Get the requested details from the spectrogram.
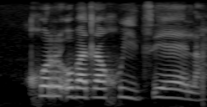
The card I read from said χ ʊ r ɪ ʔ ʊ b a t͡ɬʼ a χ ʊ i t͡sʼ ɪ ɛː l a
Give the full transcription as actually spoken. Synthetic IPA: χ ʊ r ɪ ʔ ʊ b a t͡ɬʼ a χ ʊ i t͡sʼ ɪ ɛː l a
